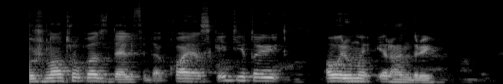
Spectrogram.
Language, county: Lithuanian, Kaunas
